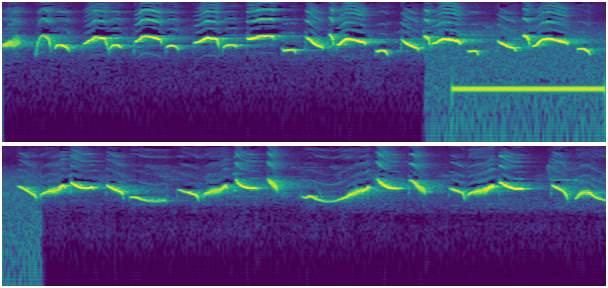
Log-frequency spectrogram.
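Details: Summer song of a Japanese white-eye, taken close up in mid-July: continuous rapid, high-pitched warbling of slurred chirps and twitters in complex phrases, with a plain beep tone cutting across the middle for about a second.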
